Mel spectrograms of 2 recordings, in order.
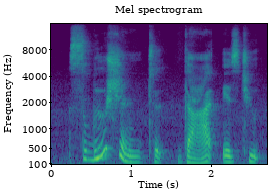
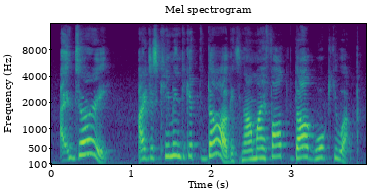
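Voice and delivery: exasperated protest; 12 semitones higher, 3 dB louder than usual. Retold or imitated. Defending herself to glaring mom.

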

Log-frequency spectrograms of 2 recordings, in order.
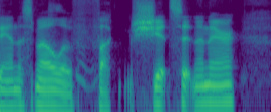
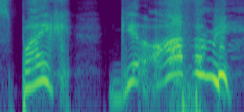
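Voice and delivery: put-on high, loud, slow little-girl shout; toddler shouting at the dog; 8 dB louder, much slower than usual. Father imitating his toddler yelling at the dog, high and loud. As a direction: shout it like a half-asleep toddler shoving a big dog. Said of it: "She goes".

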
